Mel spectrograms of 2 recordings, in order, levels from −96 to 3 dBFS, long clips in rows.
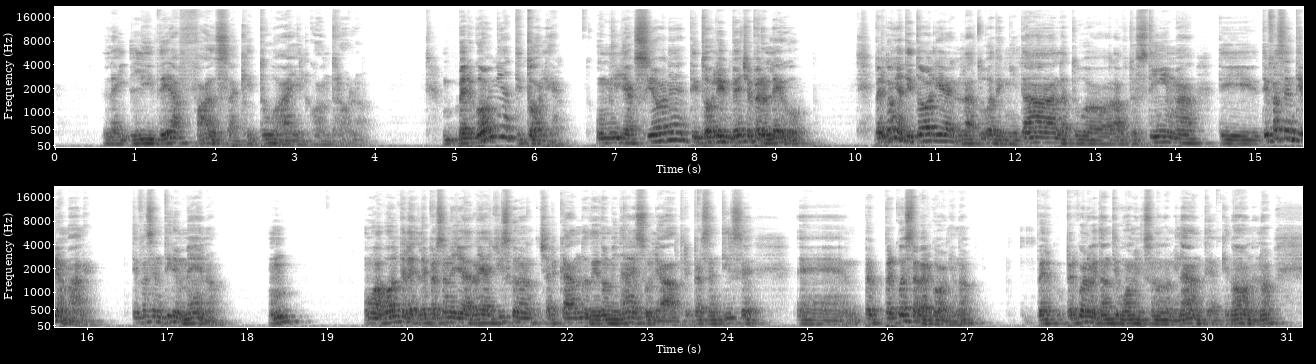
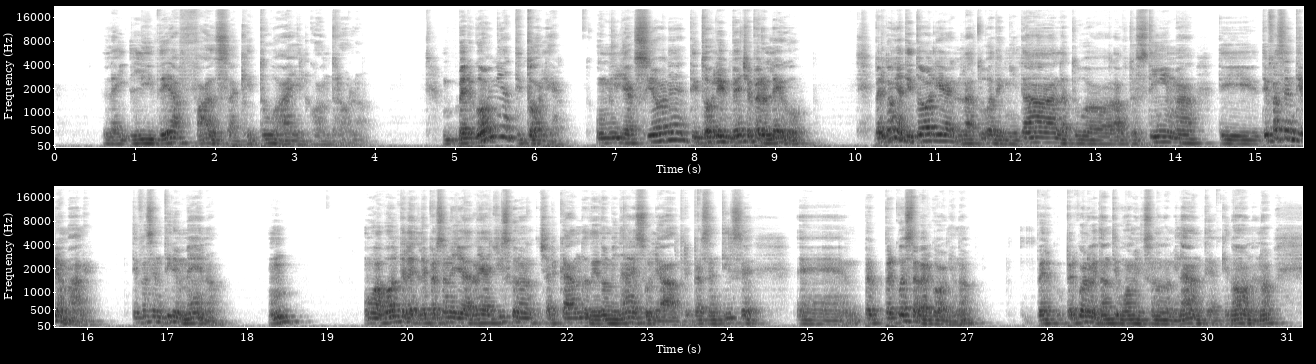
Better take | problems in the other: neither | off-mic speech; far; the same in both // room echo; very slight; dies away in 0.3 s; the same in both

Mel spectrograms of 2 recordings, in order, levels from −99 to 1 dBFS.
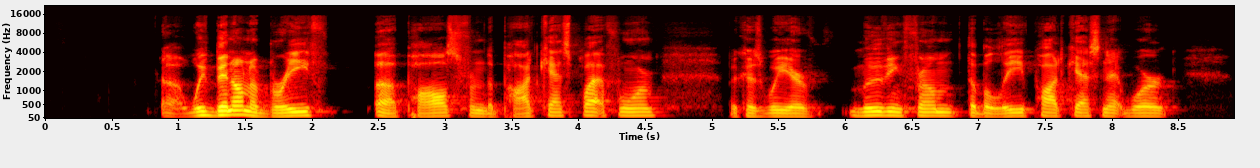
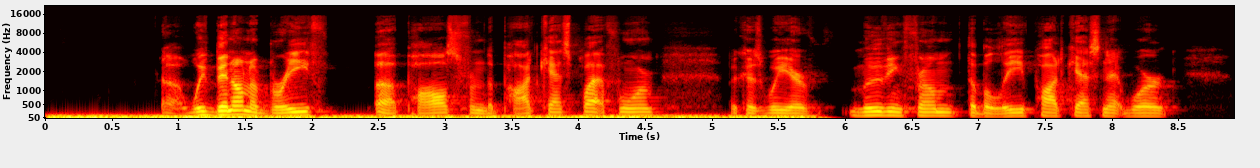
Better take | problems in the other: first | low rumble; faint; until 6 s; 20 dB below the speech

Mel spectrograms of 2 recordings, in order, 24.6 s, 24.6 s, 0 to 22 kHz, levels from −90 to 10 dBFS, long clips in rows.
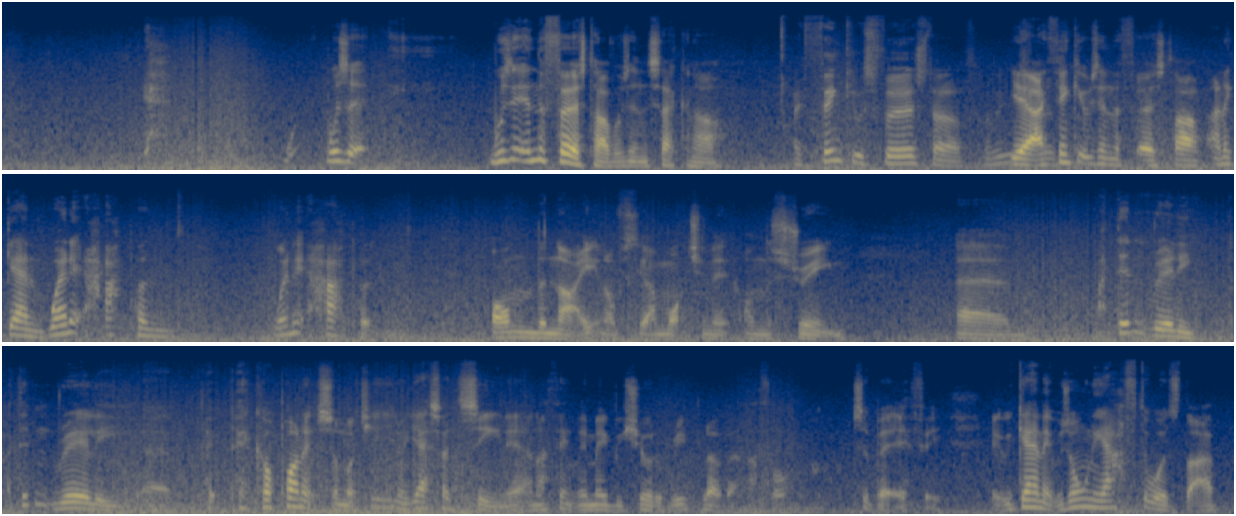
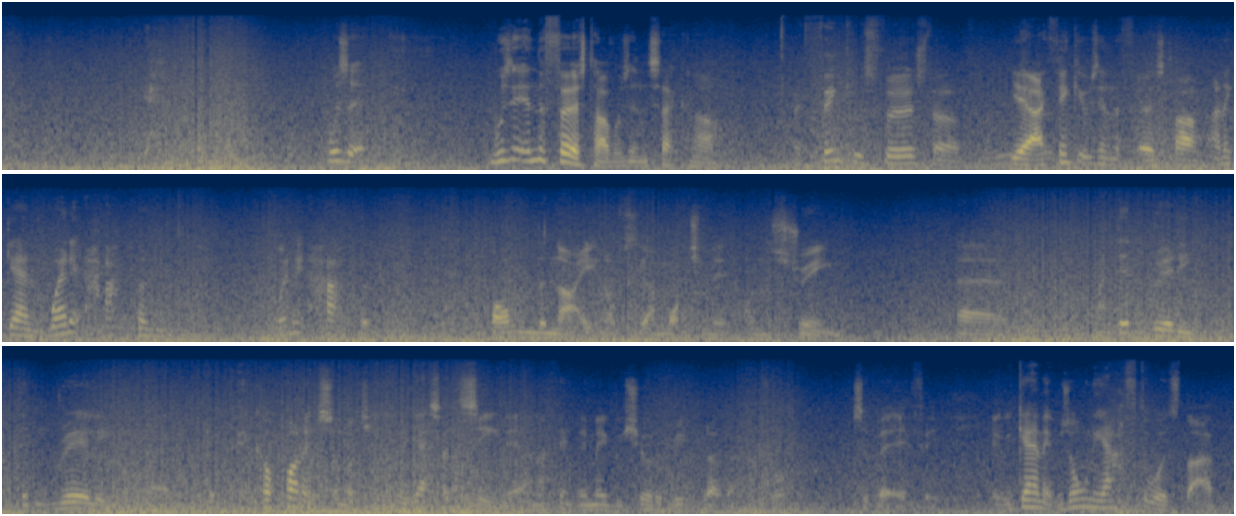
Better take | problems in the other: first | wind noise on the microphone; heavy; 8 dB below the speech; occasional gusts in the first

